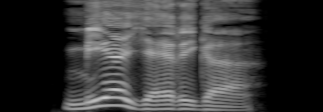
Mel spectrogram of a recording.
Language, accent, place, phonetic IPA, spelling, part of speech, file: German, Germany, Berlin, [ˈmeːɐ̯ˌjɛːʁɪɡɐ], mehrjähriger, adjective, De-mehrjähriger.ogg
- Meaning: inflection of mehrjährig: 1. strong/mixed nominative masculine singular 2. strong genitive/dative feminine singular 3. strong genitive plural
